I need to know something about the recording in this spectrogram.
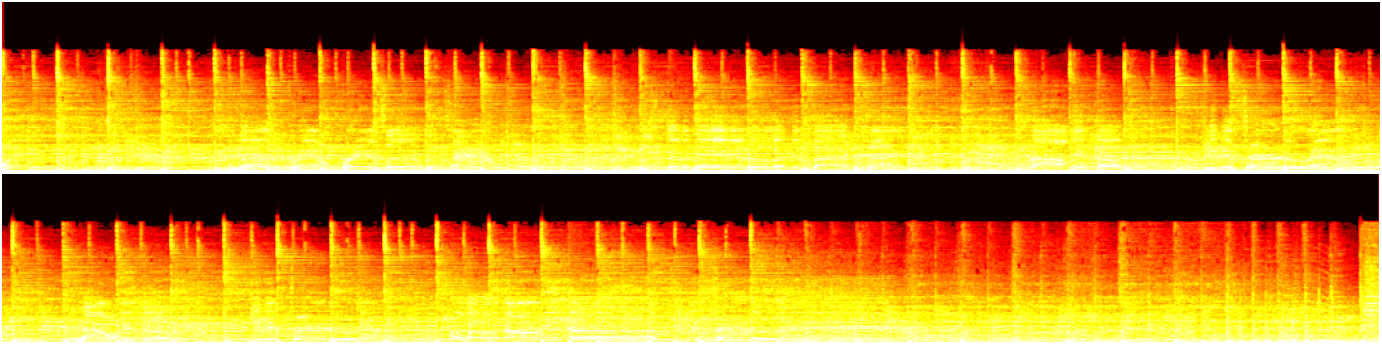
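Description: Live country band playing an instrumental break: drums, bass and strummed acoustic guitar under a lead melody on fiddle that slides and wavers in pitch.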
